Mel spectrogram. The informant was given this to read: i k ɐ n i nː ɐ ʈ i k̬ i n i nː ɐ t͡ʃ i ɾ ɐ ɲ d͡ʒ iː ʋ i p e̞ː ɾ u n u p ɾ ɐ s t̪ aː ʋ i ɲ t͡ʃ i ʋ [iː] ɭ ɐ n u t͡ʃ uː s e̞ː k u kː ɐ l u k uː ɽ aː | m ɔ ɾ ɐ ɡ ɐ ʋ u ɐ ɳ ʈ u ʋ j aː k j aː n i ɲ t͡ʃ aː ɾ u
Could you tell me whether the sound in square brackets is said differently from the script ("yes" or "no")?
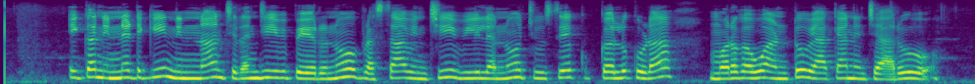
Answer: no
